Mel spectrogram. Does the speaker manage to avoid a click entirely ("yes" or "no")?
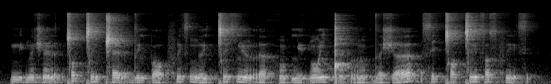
no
